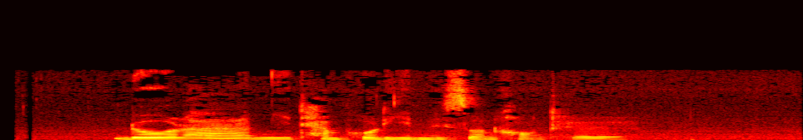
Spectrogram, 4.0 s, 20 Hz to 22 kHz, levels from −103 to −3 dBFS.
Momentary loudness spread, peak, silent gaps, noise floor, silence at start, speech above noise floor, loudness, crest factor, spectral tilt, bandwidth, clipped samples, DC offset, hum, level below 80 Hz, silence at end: 14 LU; -14 dBFS; none; -62 dBFS; 0.55 s; 31 dB; -32 LUFS; 20 dB; -4.5 dB/octave; 11.5 kHz; under 0.1%; under 0.1%; none; -80 dBFS; 0.9 s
